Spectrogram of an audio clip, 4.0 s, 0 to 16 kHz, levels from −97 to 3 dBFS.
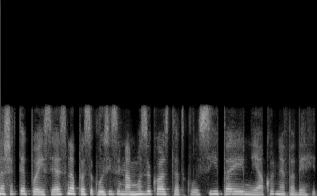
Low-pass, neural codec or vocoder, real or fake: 7.2 kHz; codec, 16 kHz, 1 kbps, X-Codec, HuBERT features, trained on balanced general audio; fake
